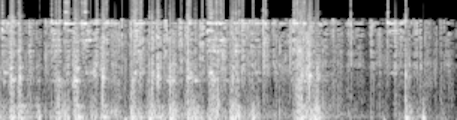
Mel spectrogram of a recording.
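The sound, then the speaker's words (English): A small set of two keys jangled and shaken for about three seconds, a loud, continuous bright metallic rattle with quick irregular clinks and no voices. “they turned aside unto vain jangling. I used to carry a whole mess of keys.”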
